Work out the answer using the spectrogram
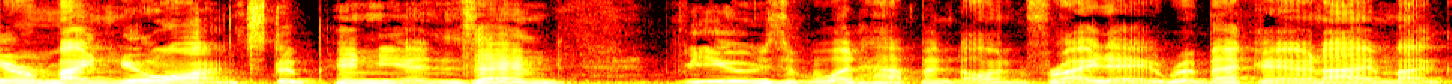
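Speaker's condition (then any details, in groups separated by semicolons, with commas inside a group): Cerebral palsy; speaks slower at times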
